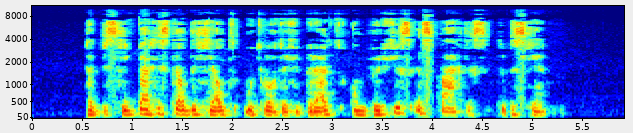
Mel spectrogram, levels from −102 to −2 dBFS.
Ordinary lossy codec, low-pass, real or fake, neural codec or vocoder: AAC, 32 kbps; 9.9 kHz; fake; vocoder, 44.1 kHz, 128 mel bands every 256 samples, BigVGAN v2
